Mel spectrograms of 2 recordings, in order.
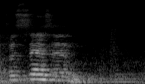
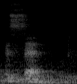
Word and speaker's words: facet: facet은 프랑스에서 온 단어인데 측면이라는 뜻이야. 알겠죠? facet. 그래서 발음은 facet이 아니라 facet. facet이라고 해야 돼.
